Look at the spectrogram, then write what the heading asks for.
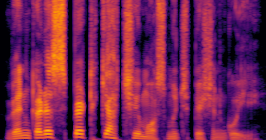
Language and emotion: Kashmiri, neutral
